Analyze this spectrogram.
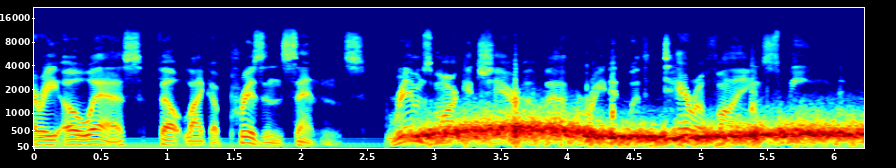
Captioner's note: SFX: wind howling effect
